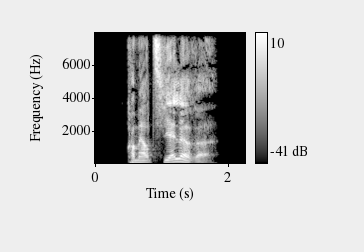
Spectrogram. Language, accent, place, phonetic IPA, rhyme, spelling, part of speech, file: German, Germany, Berlin, [kɔmɛʁˈt͡si̯ɛləʁə], -ɛləʁə, kommerziellere, adjective, De-kommerziellere.ogg
- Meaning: inflection of kommerziell: 1. strong/mixed nominative/accusative feminine singular comparative degree 2. strong nominative/accusative plural comparative degree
